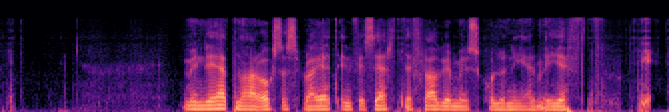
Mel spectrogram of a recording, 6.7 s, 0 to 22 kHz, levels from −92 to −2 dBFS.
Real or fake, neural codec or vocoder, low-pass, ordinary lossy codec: fake; codec, 24 kHz, 3 kbps, HILCodec; none; none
